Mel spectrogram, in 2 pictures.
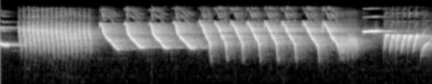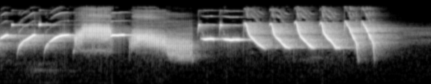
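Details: Nearly unbroken canary song, used to train canaries and call other birds to sing. Dense trills, fast falling sweeps and short buzzy bursts follow one another before the song stops abruptly in silence.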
